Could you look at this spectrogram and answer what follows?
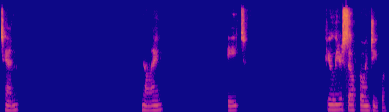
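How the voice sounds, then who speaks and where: In a low-quality recording, a meditation guide leads a guided relaxation. The medium-pitched voice stays level, slow, soothing and hushed, trailing off softly as phrases end.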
